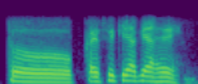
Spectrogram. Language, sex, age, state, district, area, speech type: Hindi, male, 30-45, Uttar Pradesh, Jaunpur, rural, conversation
